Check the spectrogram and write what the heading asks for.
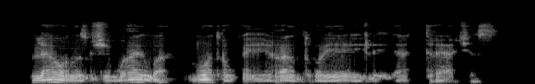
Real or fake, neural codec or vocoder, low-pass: fake; vocoder, 22.05 kHz, 80 mel bands, Vocos; 7.2 kHz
